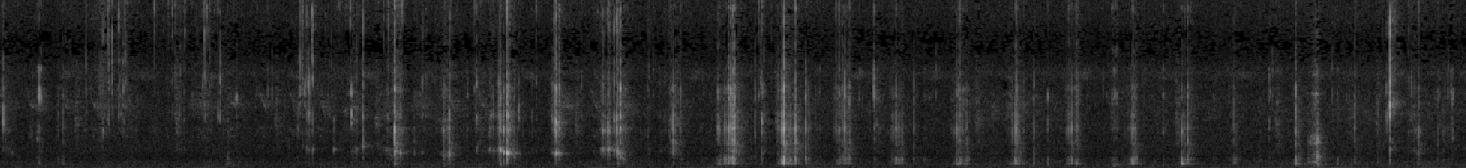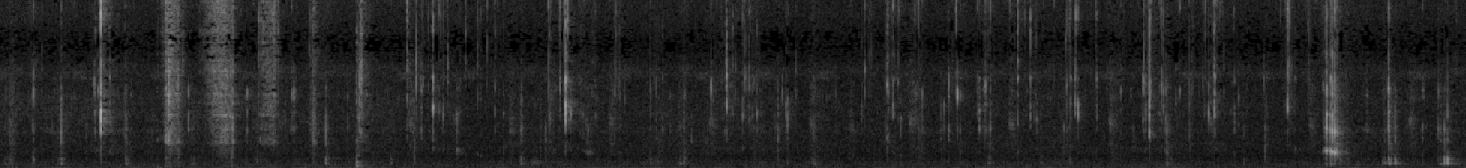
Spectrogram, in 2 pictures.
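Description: Slate pencil being bitten and chewed right at a microphone: sharp, brittle crunches, thick and fast through the first half, sparse in the middle, with another quick cluster near the end.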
